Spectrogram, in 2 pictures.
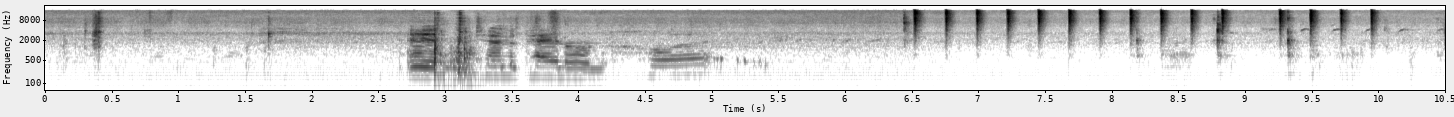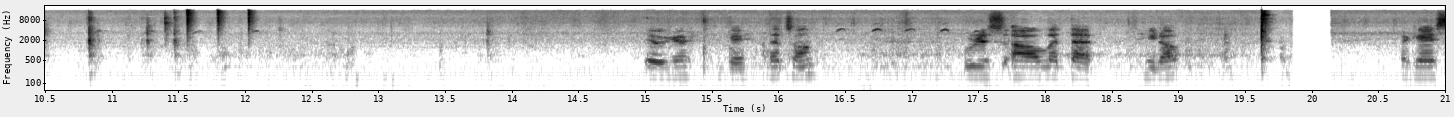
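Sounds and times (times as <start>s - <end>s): gas burner igniter clicking: 6.4s - 12.3s.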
